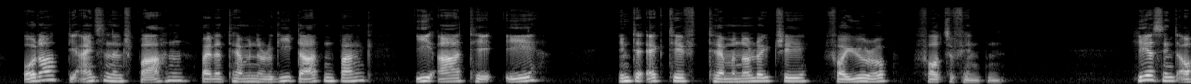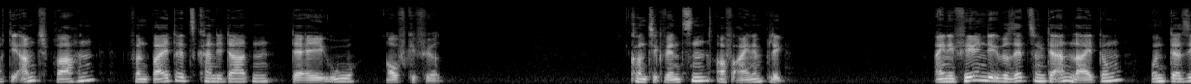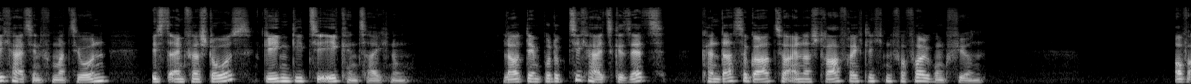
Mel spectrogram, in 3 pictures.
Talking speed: 90 wpm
